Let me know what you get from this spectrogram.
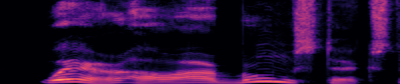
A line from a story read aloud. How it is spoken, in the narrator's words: the beldams cried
